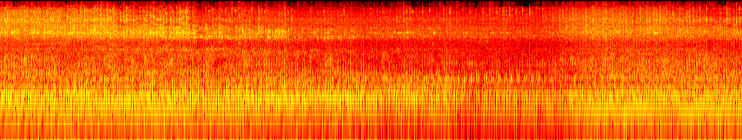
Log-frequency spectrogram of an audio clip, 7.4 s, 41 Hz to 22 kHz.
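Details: 1971 Mazda 1200 four-door rotary wagon, from New York, just started: a loud, buzzy, steady idle with a smooth, even pulse and no knocking or stumbling; normal idle.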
